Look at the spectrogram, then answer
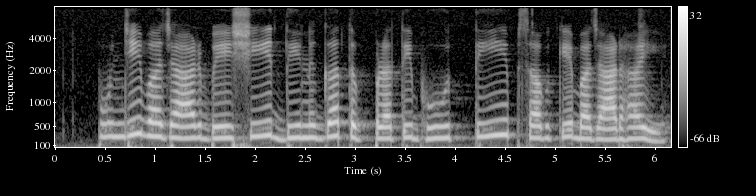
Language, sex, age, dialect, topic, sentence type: Magahi, female, 25-30, Western, banking, statement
